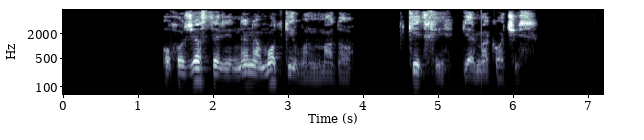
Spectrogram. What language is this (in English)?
Laz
